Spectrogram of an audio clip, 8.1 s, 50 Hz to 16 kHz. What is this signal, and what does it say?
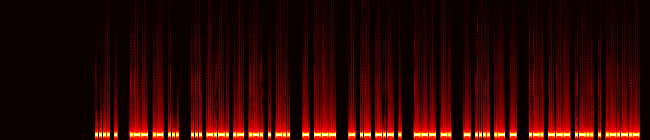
Morse code, heard as a keyed tone, about 52 wpm, 700 Hz. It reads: HE WAS SCARED TO TAKE ON THAT ROLE.
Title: Sentences from Top 1000 Words - Review Part 6 - 50wpm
